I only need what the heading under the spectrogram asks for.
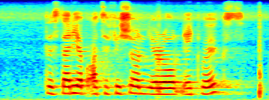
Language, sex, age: English, female, 19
